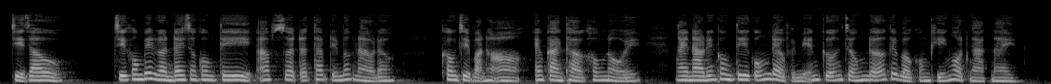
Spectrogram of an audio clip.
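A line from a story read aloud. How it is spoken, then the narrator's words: Sighing, self-mocking. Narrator (Vietnamese): Hứa Nhiên thở dài, tự giễu nói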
